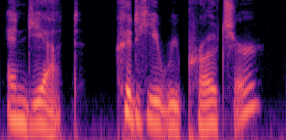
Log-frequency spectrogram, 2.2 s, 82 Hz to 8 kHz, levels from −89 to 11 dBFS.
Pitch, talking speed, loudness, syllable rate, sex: 155 Hz, 165 wpm, -21 LUFS, 4.1 syllables/s, female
